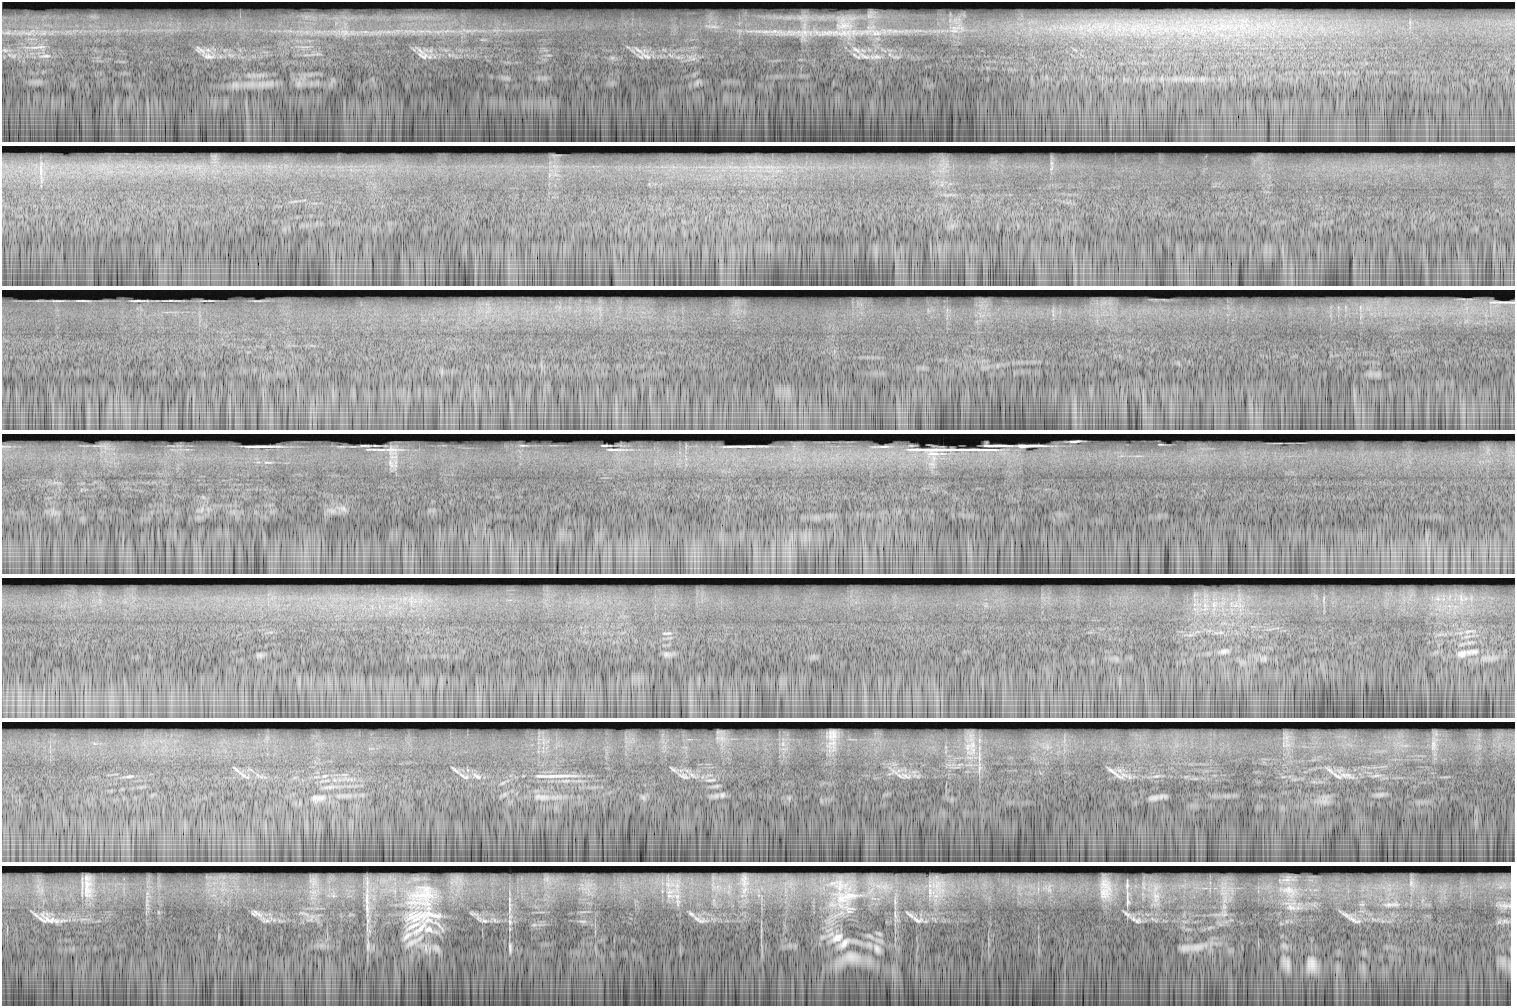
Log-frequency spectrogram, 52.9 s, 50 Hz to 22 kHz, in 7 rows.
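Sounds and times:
people talking in background: 0:00.0 - 0:52.9
vehicle engines: 0:00.0 - 0:52.9.

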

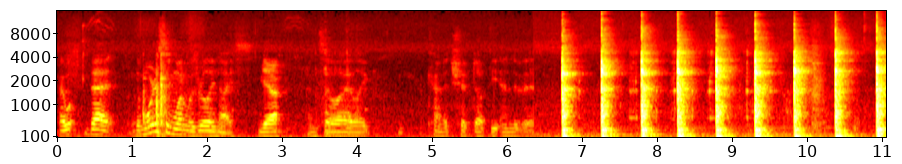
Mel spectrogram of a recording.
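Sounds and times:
wooden mallet striking chisel: 0:06.7 - 0:11.0.

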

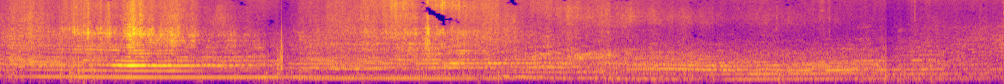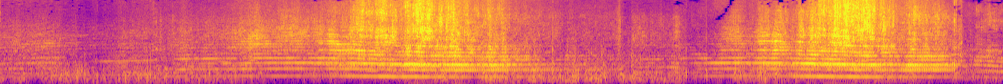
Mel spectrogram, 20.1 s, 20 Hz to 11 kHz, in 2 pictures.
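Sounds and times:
sports cars passing at speed: 0:00.0 - 0:20.0.

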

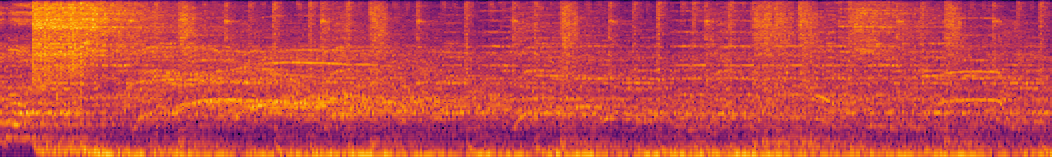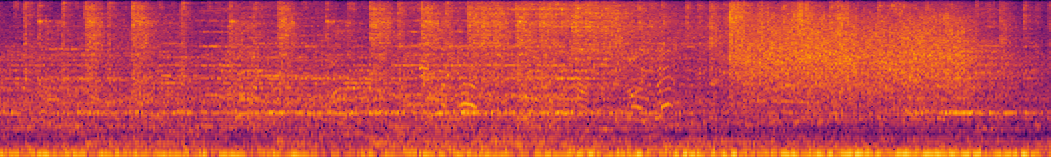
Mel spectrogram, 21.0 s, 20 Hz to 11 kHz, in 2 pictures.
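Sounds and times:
audience screaming and cheering: 0:00.0 - 0:21.0
loud live pop music: 0:00.0 - 0:21.0.

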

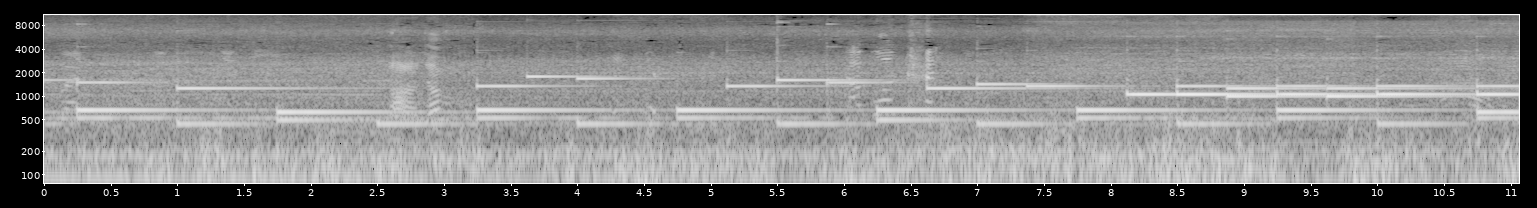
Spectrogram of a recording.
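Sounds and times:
bell-like mallet percussion chords: 0:00.0 - 0:11.0.

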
